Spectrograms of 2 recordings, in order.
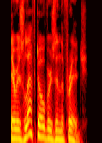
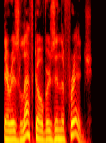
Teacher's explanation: But tonally, it is an iceberg. Her voice is flat. It is monotone.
